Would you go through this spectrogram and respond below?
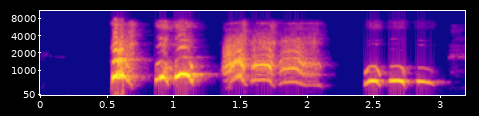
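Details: Adult man with lifelong Tourette's tics he believes began at age 2, including noise-making tics; he says afterward he didn't know he would make this sound, suggesting it was involuntary; vocal tic.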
